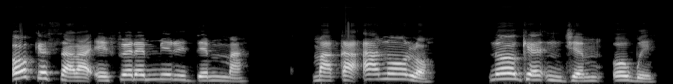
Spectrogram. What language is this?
Igbo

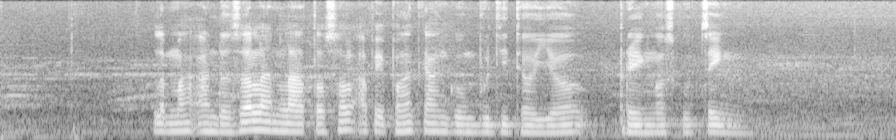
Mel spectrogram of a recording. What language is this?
Javanese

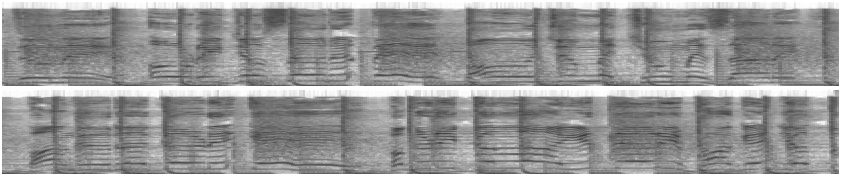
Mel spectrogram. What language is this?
Arabic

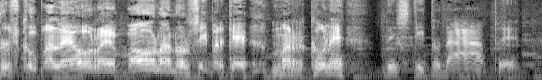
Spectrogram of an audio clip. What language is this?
Italian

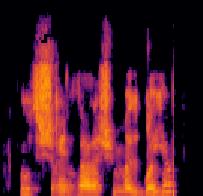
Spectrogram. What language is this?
Kabyle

